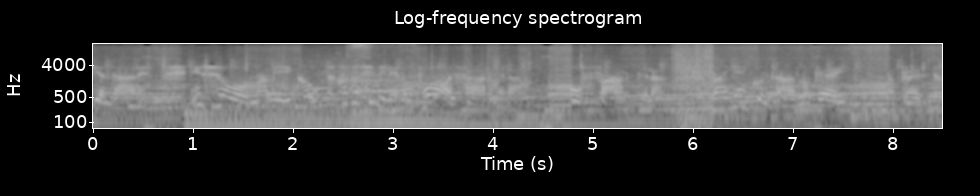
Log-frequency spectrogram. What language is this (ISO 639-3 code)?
ita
